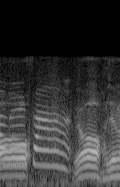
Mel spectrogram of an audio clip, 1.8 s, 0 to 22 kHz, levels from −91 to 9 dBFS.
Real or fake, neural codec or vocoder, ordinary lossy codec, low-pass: real; none; none; 7.2 kHz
